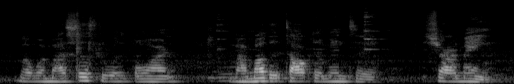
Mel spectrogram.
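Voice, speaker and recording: Noticeable background noise behind speech at a fairly slow pace. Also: man. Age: 70s. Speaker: interviewee, father of host. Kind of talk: family interview, personal memories.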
